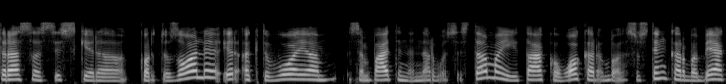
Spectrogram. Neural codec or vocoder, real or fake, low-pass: codec, 16 kHz, 4.8 kbps, FACodec; fake; 7.2 kHz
